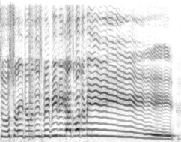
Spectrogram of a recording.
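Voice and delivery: loud, high, mounting hysteria; comic panic. Retold or imitated. Comic reliving realising they're in a sting, mock-panicked shout. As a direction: wail it like the trap just closed.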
